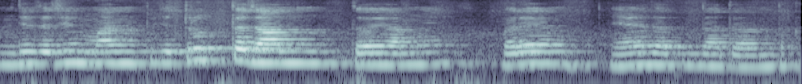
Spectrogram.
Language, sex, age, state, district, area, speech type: Goan Konkani, male, 45-60, Goa, Tiswadi, rural, spontaneous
